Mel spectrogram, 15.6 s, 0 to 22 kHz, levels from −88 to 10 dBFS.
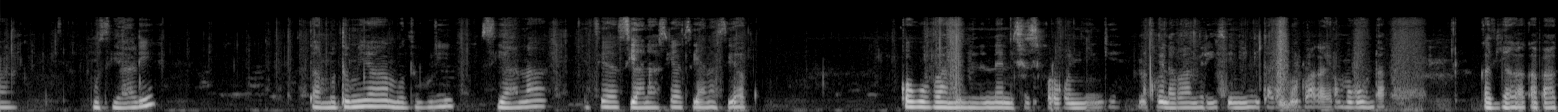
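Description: Bluetooth LC3 compression affects this speech recording throughout: nothing reaches above 11.6 kHz, and the top of the band has a plainly audible grainy edge. The likely cause is LE Audio's transform codec, working in 10 ms frames at a rate fitting a 48 kbps stream, which drops upper spectral detail and fills it with noise.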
